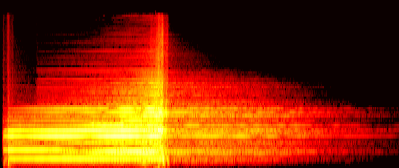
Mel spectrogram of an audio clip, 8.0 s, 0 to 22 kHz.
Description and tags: Movie Short Swell
I made this sound on my way to college!
Really easy movie sound! made with 3 reverse instruments layered and processed!
More coming up!
boom, cinematic, movie, reverse, swell, title, trailer, transition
